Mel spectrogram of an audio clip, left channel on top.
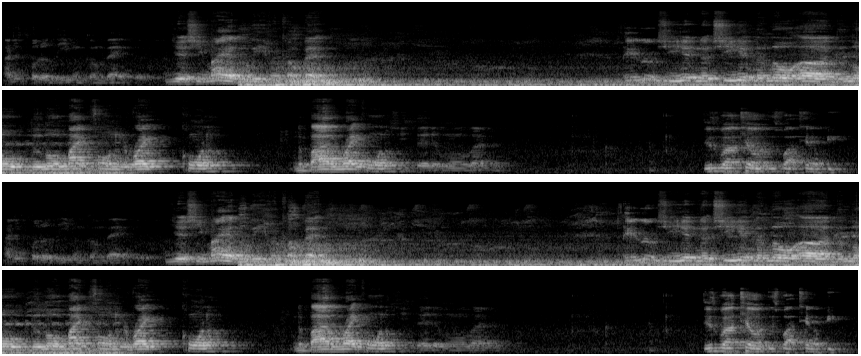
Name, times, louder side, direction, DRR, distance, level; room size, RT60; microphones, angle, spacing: voice 1, 0.0-1.8 3.8-4.1 12.5-13.6, left 1 dB, 55° left, 2 dB, 3.0 m, -42 dB
voice 2, 1.6-3.2 6.6-10.1 10.4-10.7 11.5-12.5, equal, 5° right, 0 dB, 1.2 m, -22 dB
sound 1, 2.4-9.8, right 1 dB, 75° right, 0.9 m, -28 dB
voice 3, 6.2-6.7 7.4-7.5 15.6-16.9, right 1 dB, 35° right, 5 dB, 1.0 m, -29 dB
9.3 x 9.2 x 4.5 m, 0.71 s
head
